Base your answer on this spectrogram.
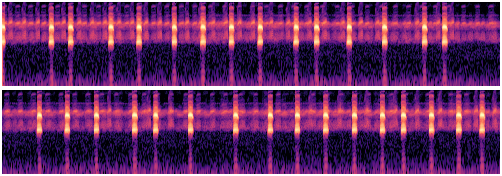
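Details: Wild Fejervarya kawamurai in rice paddies by the Kamo River in Itoshima, Fukuoka: brisk clicking croaks in quick irregular series, around thirty-five in twenty seconds, with a faint continuous frog chorus humming behind.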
